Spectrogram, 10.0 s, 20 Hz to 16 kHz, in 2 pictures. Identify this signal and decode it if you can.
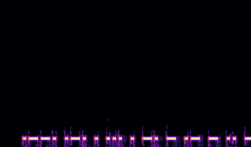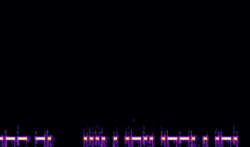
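Morse code, heard as a keyed tone, about 20 wpm, 1000 Hz. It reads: PRESENTATION HELPER
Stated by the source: Morse code clip offered as an mp3 ring tone, taken from PowerPoint sound clips.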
